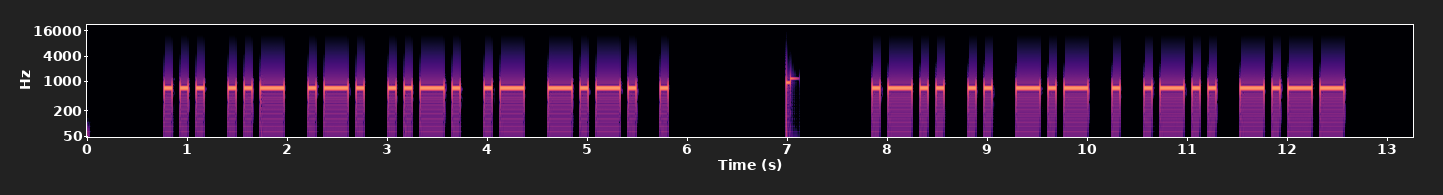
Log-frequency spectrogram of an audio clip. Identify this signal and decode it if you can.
Morse code, heard as a keyed tone, about 15 wpm, 700 Hz. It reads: SURFACE LIKELY
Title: Sentences from Top 600 Words - New Word Drill - 15wpm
